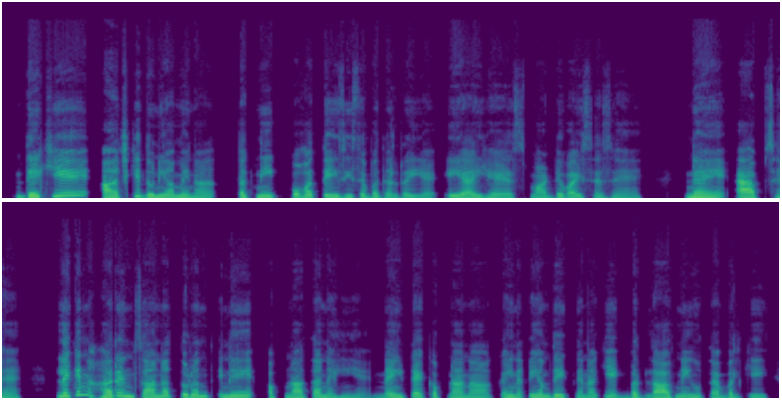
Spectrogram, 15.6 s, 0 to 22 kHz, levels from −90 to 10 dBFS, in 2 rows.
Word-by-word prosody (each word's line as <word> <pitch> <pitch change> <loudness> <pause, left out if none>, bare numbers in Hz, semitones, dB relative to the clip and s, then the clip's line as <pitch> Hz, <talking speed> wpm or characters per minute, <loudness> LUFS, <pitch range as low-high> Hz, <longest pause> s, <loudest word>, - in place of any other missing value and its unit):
देखिए, 315 +9 +3 0.2
आज 220 +2 +5
की 315 - -1
दुनिया 245 -1 +2
में 240 -3 +1
ना 220 +7 -4 0.2
तकनीक 235 +5 0
बहुत 250 +2 +3
तेज़ी 215 -1 0
से 225 +1 -3
बदल 175 -4 -4
रही 170 0 -5
है। 180 +1 -8 0.2
एआई 180 0 +2
है, 175 -1 -3
स्मार्ट 170 0 -6
डिवाइसेज़ 170 +1 -3
हैं, 175 +1 -10 0.5
नए 195 +1 +3 0.2
ऐप्स 185 +3 +4
हैं 185 -1 -5 0.4
लेकिन 355 +8 +4
हर 250 +7 +4
इंसान 250 -4 +3
ना 295 +2 +3
तुरंत 255 +2 +2
इन्हें 270 +3 +1 0.2
अपनाता 185 +5 0
नहीं 180 -5 -5
है। 160 - -13
नई 185 +3 +1
टेक 200 -1 0
अपनाना 185 0 -2
कहीं 205 +1 0
न 215 - -1
कहीं 230 +2 -1
हम 240 - 0
देखते 210 0 0
हैं 205 - -6
न 225 - -3
कि 275 +3 -3
एक 210 -9 -7
बदलाव 180 +3 +3
नहीं 245 0 -2
होता 195 -2 -4
है 200 - 0
बल्कि 185 +1 -6
200 Hz, 180 wpm, -24 LUFS, 180-245 Hz, 0.5 s, आज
